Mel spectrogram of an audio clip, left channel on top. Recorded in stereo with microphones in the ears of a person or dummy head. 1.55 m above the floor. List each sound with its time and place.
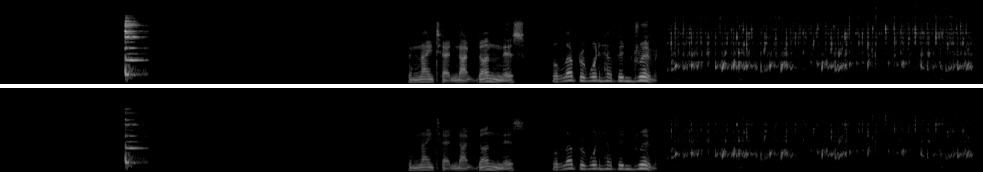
1.2 s a cowbell: 75° left (ahead or behind)
4.1 s a man speaking: 55° left (ahead or behind)
6.7 s dripping: 55° left (ahead or behind)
